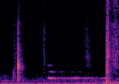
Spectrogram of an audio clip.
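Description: A single sharp snap of a paper index card about a third of a second in, as the card is laid down on a stack of cards, over faint background music that holds a soft note from about a second in.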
